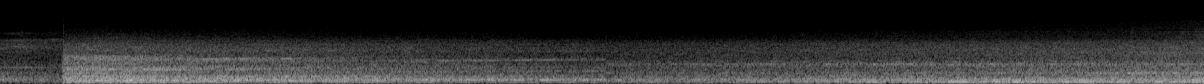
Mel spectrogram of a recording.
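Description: High-speed train moving through a station, a steady rumble with faint humming tones under the station roof. It starts abruptly just under a second in and grows louder near the end.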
